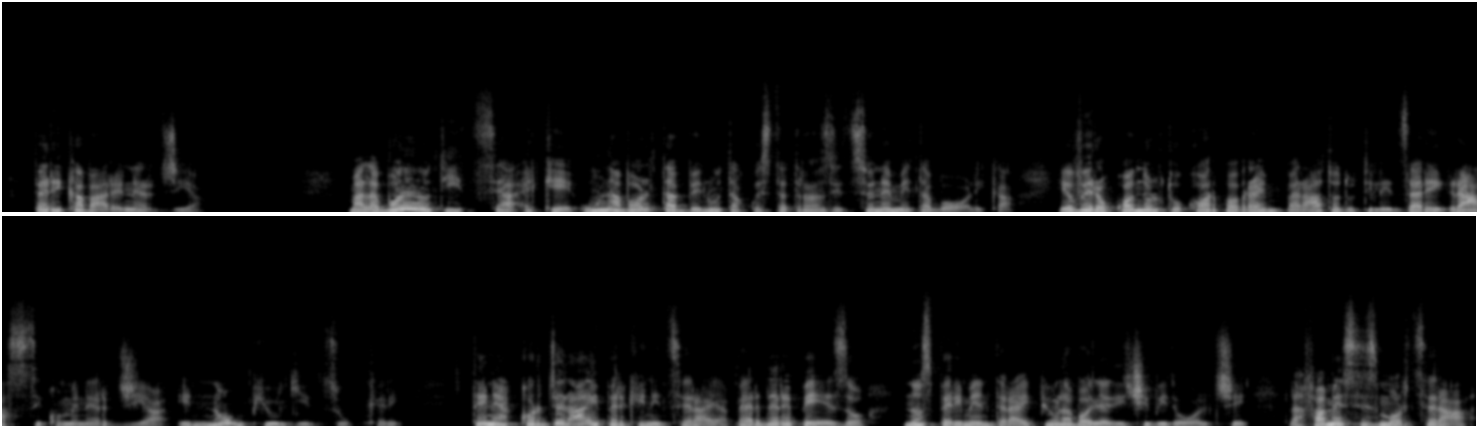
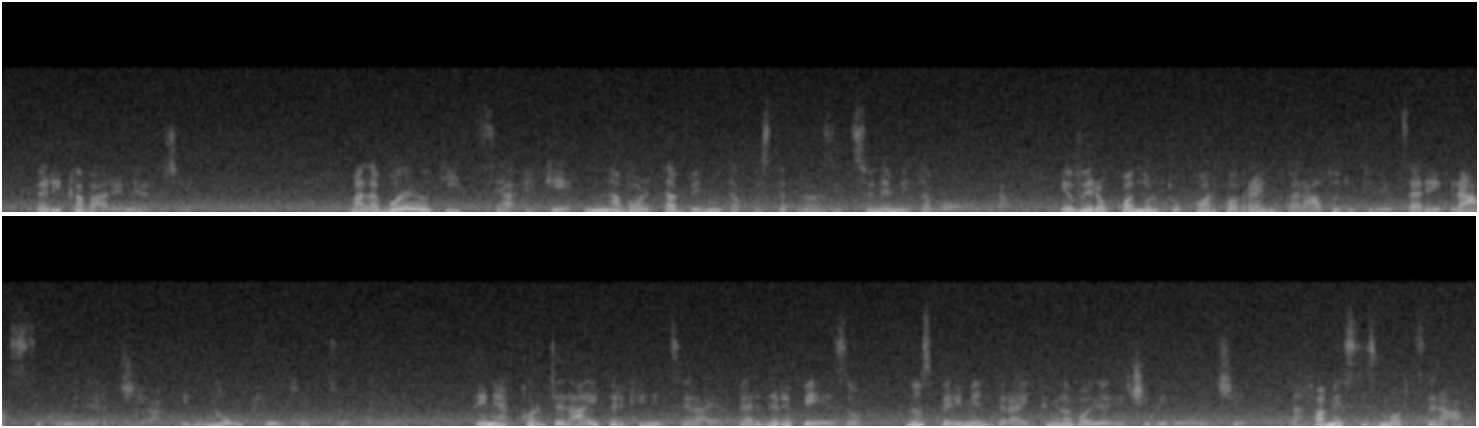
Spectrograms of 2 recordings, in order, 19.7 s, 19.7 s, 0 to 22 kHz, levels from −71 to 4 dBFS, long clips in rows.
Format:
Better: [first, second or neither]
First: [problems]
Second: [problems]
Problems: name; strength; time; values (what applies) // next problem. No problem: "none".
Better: first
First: none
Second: hiss; loud; throughout; 7 dB below the speech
